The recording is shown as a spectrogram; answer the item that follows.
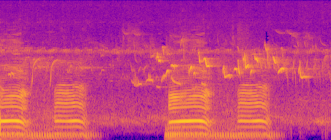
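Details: Herded cows walking from the fields to the pen in the afternoon; four harmonic moos in two pairs, each over a deep low rumble, with lively bird chirps and insects in the background.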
